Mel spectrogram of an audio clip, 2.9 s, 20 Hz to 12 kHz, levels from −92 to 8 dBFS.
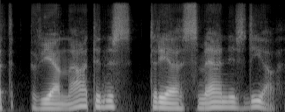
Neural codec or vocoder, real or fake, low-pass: codec, 16 kHz in and 24 kHz out, 0.6 kbps, FocalCodec, streaming, 2048 codes; fake; 10.8 kHz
